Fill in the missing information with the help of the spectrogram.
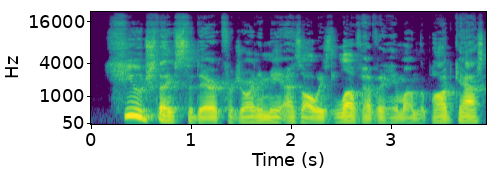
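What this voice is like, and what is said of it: Sick voice with a cold. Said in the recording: “I don't know if you can hear in my voice. I am very sick right now. I'm getting the season-changing cold”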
